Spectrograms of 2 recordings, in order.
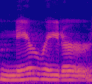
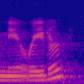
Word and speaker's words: narrator: word is the word narrator say the word narrator great narrator notice that it has an o r at the very end not an e r a lot of kids think it's er let's spell it now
